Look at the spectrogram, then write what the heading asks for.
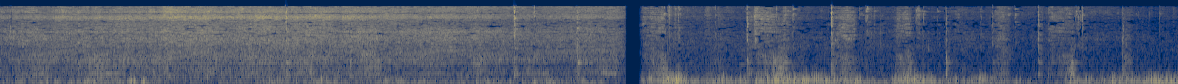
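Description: Tomato and mashed brinjal masala sizzling in a metal kadai over a wood fire, a steady hiss. After a brief cut about halfway, a metal spatula stirs and scrapes the masala around the pan with uneven low thumps and clicks.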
